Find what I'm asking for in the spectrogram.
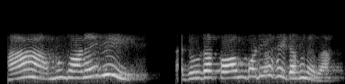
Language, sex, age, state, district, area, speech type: Odia, female, 60+, Odisha, Angul, rural, conversation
